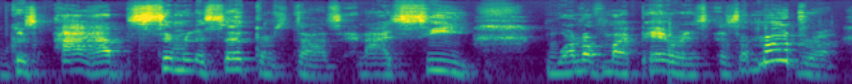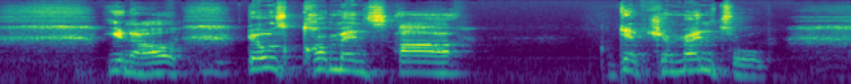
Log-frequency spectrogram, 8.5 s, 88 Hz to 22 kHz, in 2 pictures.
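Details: Adult man born six months premature in the 1980s, speaking with a tracheostomy; gasping for air audible while talking; tracheostomy speech.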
